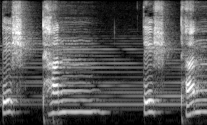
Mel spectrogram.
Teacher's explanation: తి పక్కన మూర్ధన్య ష కి మహా ప్రాణము ఠ వత్తు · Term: మహాప్రాణాక్షరము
